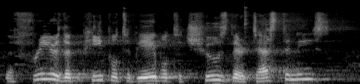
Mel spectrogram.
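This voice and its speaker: Man acting a courteous, higher-voiced young gentleman. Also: animated, natural voice. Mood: courteous, earnest. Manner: polite, measured, formal. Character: courteous, idealistic, composed young gentleman back from Europe. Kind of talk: radio drama acting. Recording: long hall reverb, music underneath.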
